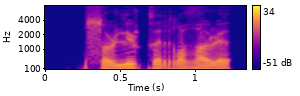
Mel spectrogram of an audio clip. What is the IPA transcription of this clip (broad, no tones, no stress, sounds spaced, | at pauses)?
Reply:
sˤ o ɭ lʲ o ɭ k ʌ r o ðˤ e ɭ ə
